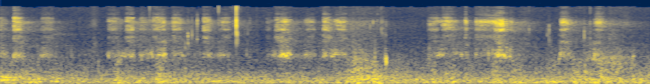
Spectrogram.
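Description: A lecturer writes on a board or tablet, producing soft, intermittent scratchy strokes against a quiet, hissy room background.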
